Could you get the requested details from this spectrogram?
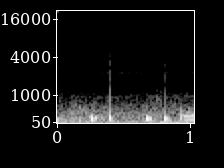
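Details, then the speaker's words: Fetal heartbeat at about 26 weeks of pregnancy over a steady monitor hum: rapid, soft paired thumps about 145 a minute, roughly twice the mother's rate; described as quite loud. "It's quite loud. The fetus's heart beats about twice as fast as the mother's."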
